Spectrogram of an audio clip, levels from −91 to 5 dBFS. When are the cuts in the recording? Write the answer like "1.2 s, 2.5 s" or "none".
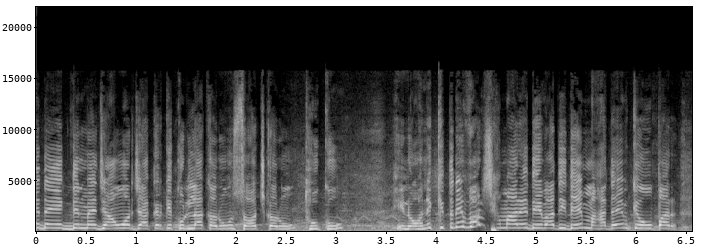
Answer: none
